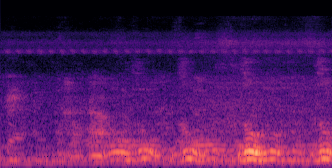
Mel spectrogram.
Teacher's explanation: Makhrajul huruf za itu ujung lidah bertemu dengan gigi seri atas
